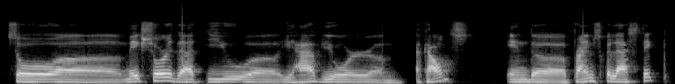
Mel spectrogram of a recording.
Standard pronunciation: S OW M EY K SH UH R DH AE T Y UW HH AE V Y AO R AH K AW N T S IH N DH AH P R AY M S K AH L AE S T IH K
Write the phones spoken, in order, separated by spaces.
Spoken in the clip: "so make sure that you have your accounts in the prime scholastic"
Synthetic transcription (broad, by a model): S OW M EY K SH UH R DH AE T Y UW HH AE V Y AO R AH K AW N T S IH N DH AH P R AY M S K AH L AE S T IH K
